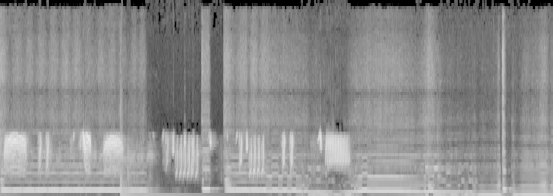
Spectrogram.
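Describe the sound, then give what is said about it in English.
Short raspy, buzzy notes of a boreal chickadee's wheezy call repeat in brief bursts over a steady whistled tone and low hum, with no one speaking. “It's today's Talkin' Birds featured feathered friend, the boreal chickadee.”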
